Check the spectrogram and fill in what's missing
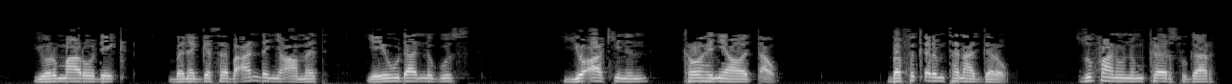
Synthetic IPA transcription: joɾmaɾo̞d̪e̞kʼ | bənəɡːəsəbəʔand̪əɲːawʔamət̪ | jɛjɪhud̪anːɨɡus | jo̞ʔakʰinɨn | kʰəwhnijawɔt̪ʼːa̰w | bəfɨkʼɨɾɨmt̪ʰənaɡːəɾə̰w | zufanunɨmkʰəɨɾsuɡaɾ

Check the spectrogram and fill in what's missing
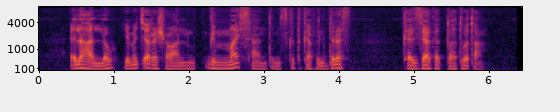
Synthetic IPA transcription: ʔɨləɦalːəhjɛmət͡ʃʼɛrːəʃawanɡɨmːaʃsant̪mɨskʰɨt̪kʰəfɨld̪ɨɾəs | kʰəzːjakʰət̪ʰːwat̪wɔt̪ʼam

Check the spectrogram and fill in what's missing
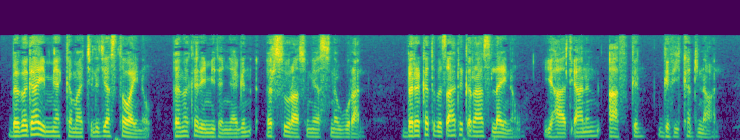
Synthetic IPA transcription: bəβəɡajɛmːijakːəmat͡ʃːɪlɨd͡ʒjast̪ʰəwajnə̰w | b̥əməkʰəɾjɛmːit̪ʰəɲːaɡɨnʔɨɾsuɾasunjasnəwuɾa̰l | bəɾəkʰət̪bəsʼad̪ɨkʼɾaslajnə̰w | jɛɦat̪ʼjanɨnʔafɡɨn | ɡɨfikʰəd̪ɨnəwa̰l

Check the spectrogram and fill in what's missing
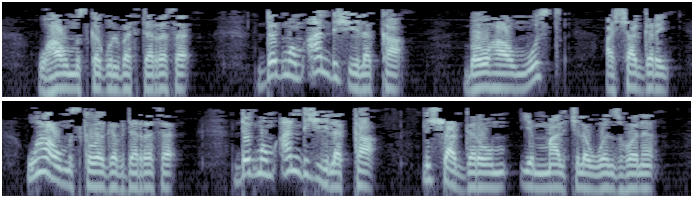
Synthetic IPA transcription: wʊhawmɨskʰəɡulbət̪d̪ərːəsə | d̪əɡmo̞mand̪ʃɪhləkːa | bəwʊɦawmwʊst̪ʼ | aʃːaɡːəɾəɲː | wʊhawmɨskʰəwɔɡəβd̪ərːəsə | d̪əɡmo̞mʔand̪ʃ̬ɪhləkːa | lɨʃːaɡːəɾəwmjɛmːalt͡ʃɪləwːɔnzho̞nə

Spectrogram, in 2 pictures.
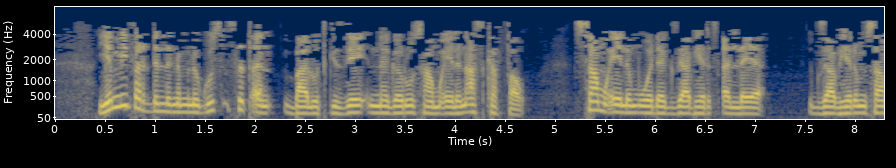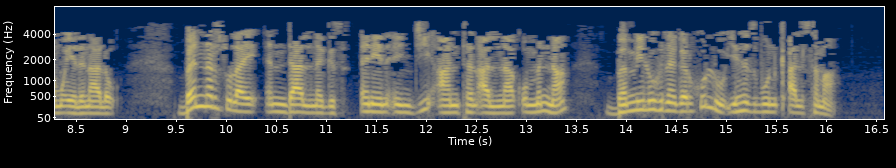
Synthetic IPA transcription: jɛmːifəɾd̪ɨlɨnɨmnɨɡusːɨt̪ʼənbalut̪ɡize̞nəɡəɾusamuʔe̞lɨnaskʰəfːa̰w | samuʔe̞lɨmwɔd̪əɨɡzjaβhe̞ɾsʼəlːəjɛ | ɨɡzjaβhe̞ɾɨmsamuʔe̞lɨnalːəw | bəɨnːəɾsulajɨnd̪alnəɡɨs | ɨne̞nɨnd͡ʒiʔant̪ʰənʔalnakʼomɨnːa | bəmːiluhnəɡəɾhulːujɛhɨzbunkʼalsɨma̰

